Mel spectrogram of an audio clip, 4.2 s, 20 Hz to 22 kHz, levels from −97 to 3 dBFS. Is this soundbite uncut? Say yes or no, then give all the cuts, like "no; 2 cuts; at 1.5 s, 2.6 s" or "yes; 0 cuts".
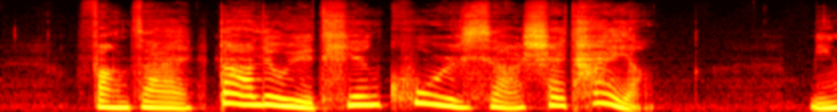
no; 1 cut; at 1.0 s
